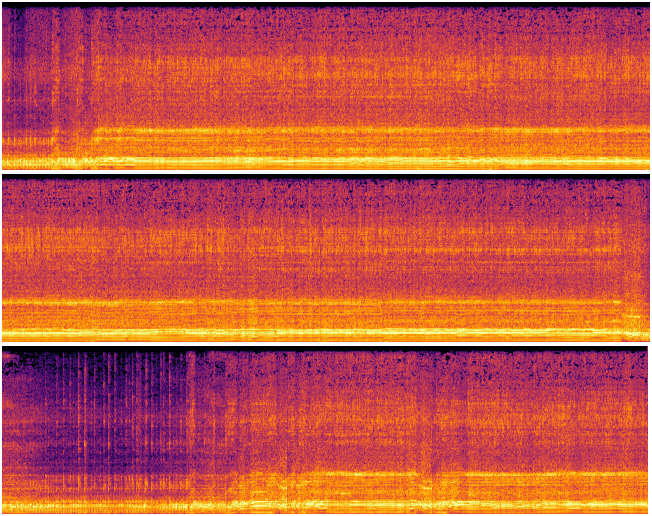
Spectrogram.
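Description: Chainsaw running under load as it rips lengthwise through a mahogany board. About two-thirds of the way in, its pitch falls to a low idle for a few seconds, then it revs up and down several times and settles back into the cut.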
